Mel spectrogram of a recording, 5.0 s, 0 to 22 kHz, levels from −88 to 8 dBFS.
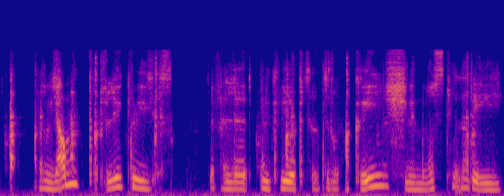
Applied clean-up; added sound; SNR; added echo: neural diffusion model UNIVERSE++.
